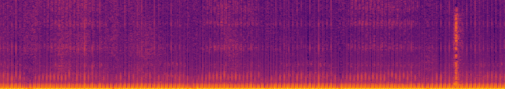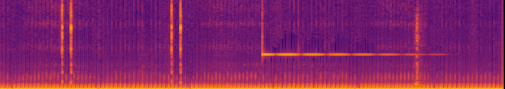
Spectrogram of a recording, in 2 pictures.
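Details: Close, low purring from a fluffy yellow cat, a constant throaty rumble throughout, with a few light high-pitched dings and clicks and a short thin tone near the end.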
